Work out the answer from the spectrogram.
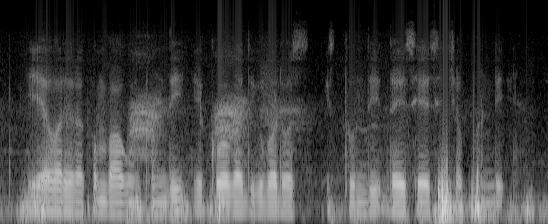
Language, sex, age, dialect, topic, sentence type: Telugu, male, 36-40, Southern, agriculture, question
